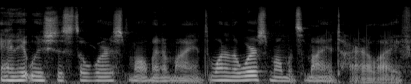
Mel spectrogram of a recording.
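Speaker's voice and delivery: normal talking voice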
